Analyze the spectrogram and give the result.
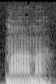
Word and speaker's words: máma: Listen to the difference between the short and the long A in Czech. – Mama. Mama. – Now read number 10. – Máma.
